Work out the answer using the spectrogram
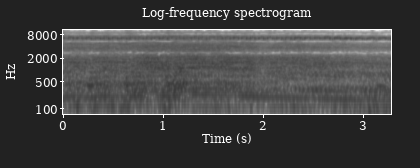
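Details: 1998 Mustang GT after swapping in a 2004 4.6 V8 long block to replace a blown engine with rod knock: revs smoothly with an even strong note, no knocking; only a slight squeak from one tensioner pulley.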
